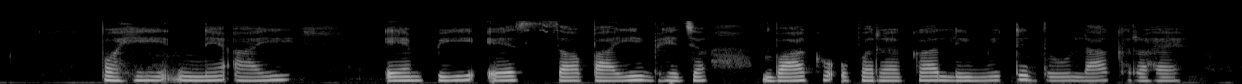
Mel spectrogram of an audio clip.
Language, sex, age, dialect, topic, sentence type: Maithili, female, 25-30, Bajjika, banking, statement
